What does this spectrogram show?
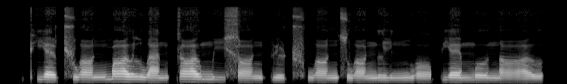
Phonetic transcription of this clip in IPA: pʰjɛ˨˩ʈ͡ʂwɑ˨˦ŋmɑ˦ʊ̯lwa˨˩n kɑ˦ʊ̯mi˨˦ xɑ˨˩ŋpy˨˦ ʈ͡ʂʰwɑ˨˦ŋswɑ˨˦ŋ li˨˦nn̪wɔ˨˩ pjɛ˦mo˦ʊ̯n̪ɑ˨˦ʊ̯

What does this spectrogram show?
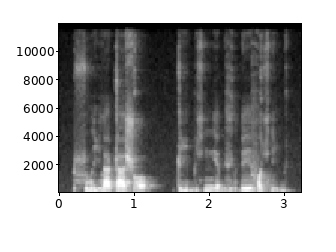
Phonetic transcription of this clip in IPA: ɬuɾila ʈaʃɔ | ʈibeç nʲɛbvʲu ɗefɒçɗib

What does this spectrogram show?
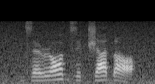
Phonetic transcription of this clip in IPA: d͡zœɹɔd͡zʏ t͡ʃaɗɑ

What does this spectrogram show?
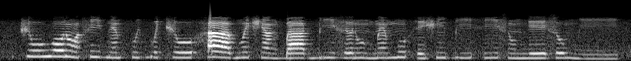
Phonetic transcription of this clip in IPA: t͡ʃoː˦wɔ˦ɾɔ̃˨ si˧dɛ̃˨ kʷi˨˦ɡʷə˧t͡ʃoː˧ haː˦˨ɡʷɛ̃˧ʃã˨ ɡ͡baː˧ɡ͡biː˧ zə˧ɾũ˦˨mɛ̃˦ mũ˦he˨ʃĩ˦ɓiː˧ hiː˧sũ˨ŋeː˧so˦ miː˨

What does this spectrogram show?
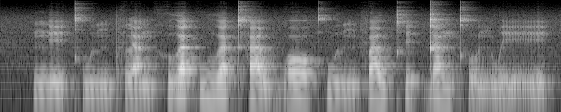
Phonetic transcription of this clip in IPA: ŋeː˨˩kʰwɯ˩˦ŋpʰla˨˩ŋ hu˥˩a̯kwu˧a̯ kʰa˨˩w bɔː˦˥ kʰwɯ˨˩ŋ fa˥˩wkʰe˦˥k̚da˥˩ŋ kʰo˩˦nweː˩˦

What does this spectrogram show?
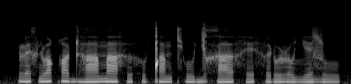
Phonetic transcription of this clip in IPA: ɭɛxɳuqʷe ɖʱa mahɯ huǃamcʰuɟʌ xaɐ̯he hɯɽuɭo ʎeɮu

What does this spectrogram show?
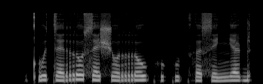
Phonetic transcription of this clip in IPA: kʷʼe˧tɛ˨ro˦sɛ˧ ʃo˨ro˧wkʷʰə˨kʷə˨ t̪ʰə˨se˨ ɲɛ˧ɖ

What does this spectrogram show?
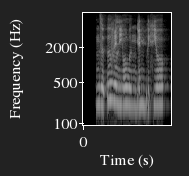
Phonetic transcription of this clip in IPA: nzɯʔɯvel jowɯ ŋɡɛnʲbɯ fʲo

